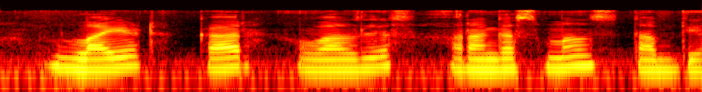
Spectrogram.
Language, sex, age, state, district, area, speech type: Kashmiri, male, 30-45, Jammu and Kashmir, Shopian, rural, read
